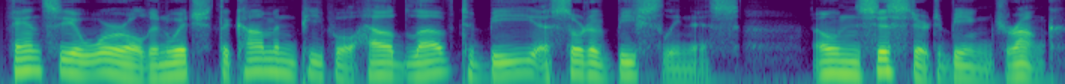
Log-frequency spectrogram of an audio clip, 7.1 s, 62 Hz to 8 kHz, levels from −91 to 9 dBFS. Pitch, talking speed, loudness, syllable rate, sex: 100 Hz, 175 wpm, -19 LUFS, 4.1 syllables/s, male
